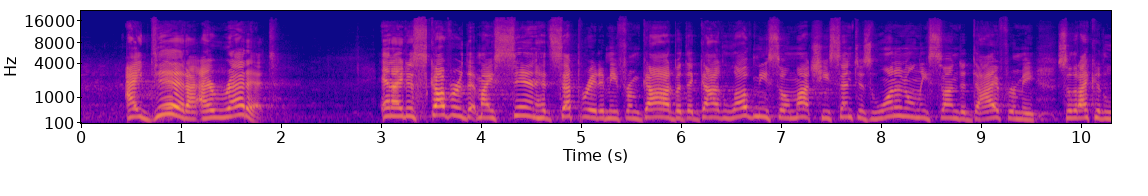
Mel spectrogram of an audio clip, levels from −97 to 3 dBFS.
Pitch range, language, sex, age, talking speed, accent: 185-250 Hz, English, male, 40-59, 220 wpm, American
